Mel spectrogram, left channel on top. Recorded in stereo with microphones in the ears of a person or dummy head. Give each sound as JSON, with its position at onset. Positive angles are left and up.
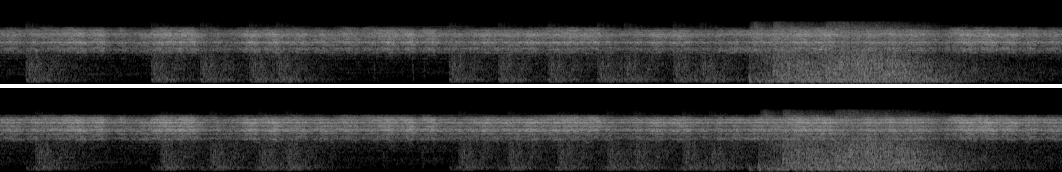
{"t": 0.0, "sound": "an insect", "side_deg": -20, "distance_m": 1.2}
